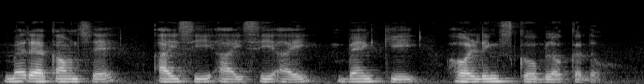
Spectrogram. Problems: none marked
